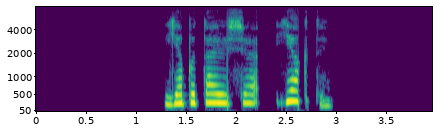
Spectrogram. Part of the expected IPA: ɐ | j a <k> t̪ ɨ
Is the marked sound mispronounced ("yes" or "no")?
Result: no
